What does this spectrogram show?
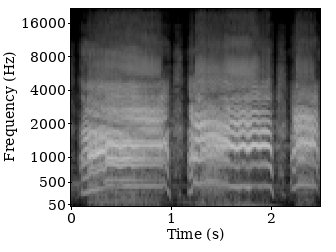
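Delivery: loud, high newborn wail; full-volume imitation of a baby screaming; screaming baby cry. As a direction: bawl in repeated bursts like a hungry baby. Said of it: "Empieza a gritar, empieza a llorar".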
